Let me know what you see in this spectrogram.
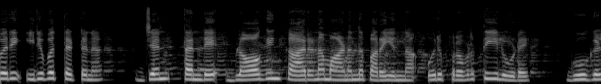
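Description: Speech, with feedback echo between two devices from 0.94 s to the end. Each word returns about a tenth of a second later, at its loudest about 20 dB below the voice. One device replays the other's audio, whose microphone recaptures it, and neither echo canceller removes it.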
